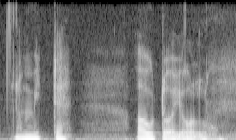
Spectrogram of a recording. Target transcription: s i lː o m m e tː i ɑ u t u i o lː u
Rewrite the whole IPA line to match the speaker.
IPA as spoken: s i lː o m m i tː æ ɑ u t o i o lː u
